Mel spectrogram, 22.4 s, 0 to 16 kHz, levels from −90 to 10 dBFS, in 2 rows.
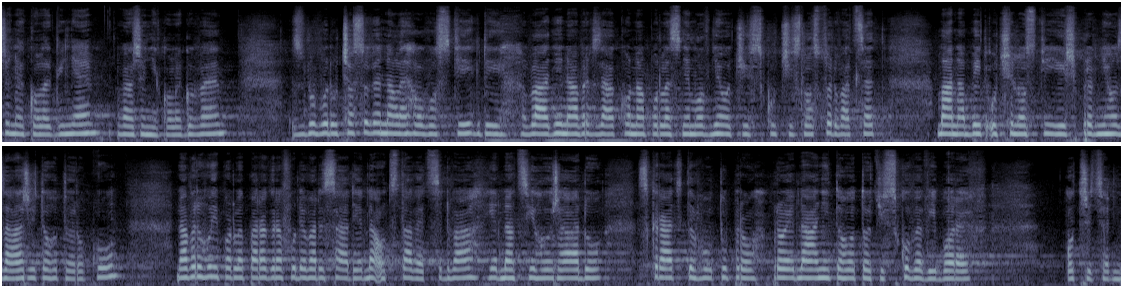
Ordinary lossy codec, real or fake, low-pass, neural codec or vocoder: AAC, 64 kbps; fake; 14.4 kHz; codec, 44.1 kHz, 7.8 kbps, Pupu-Codec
